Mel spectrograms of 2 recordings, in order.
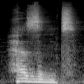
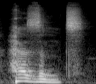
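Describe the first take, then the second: No difference in how they are said.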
